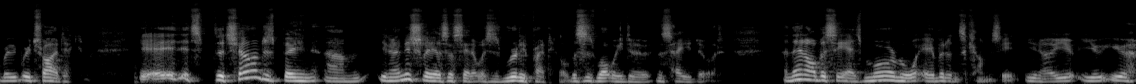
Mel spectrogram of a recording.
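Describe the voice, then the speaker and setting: In a very clean recording with a silent background, a man with an Australian accent talks fairly quickly at a fairly high pitch, his intonation lively and his loudness swinging widely. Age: 70s. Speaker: sports medicine professor. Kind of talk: interview. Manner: hesitant, many fillers.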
